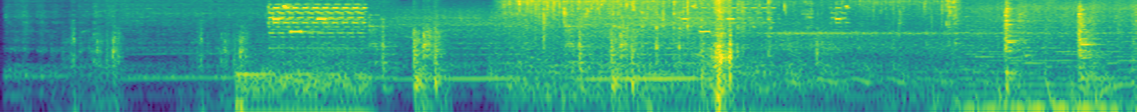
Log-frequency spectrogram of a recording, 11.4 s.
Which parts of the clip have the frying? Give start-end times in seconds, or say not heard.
5.0-11.3.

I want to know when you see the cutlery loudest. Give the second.
7 s.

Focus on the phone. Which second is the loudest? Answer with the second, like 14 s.
3 s.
